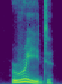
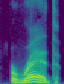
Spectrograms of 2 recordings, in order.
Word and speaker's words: read: У теперішньому часі ми кажемо довго read, а от у минулому часі та для дії прикметника воно звучить як red. Тактак, наче колір червоний.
